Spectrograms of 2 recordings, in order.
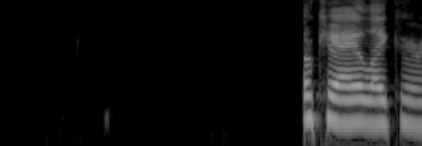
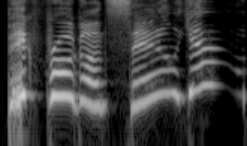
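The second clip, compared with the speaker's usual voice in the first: excited; 12 semitones higher, 9 dB louder than usual. Real, not acted. Excited at frog sale.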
